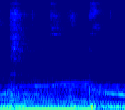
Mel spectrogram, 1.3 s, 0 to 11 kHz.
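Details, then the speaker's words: Mitsubishi DA-R20 amplifier on phono input, before STK-1060 output module replacement: music harsh and fuzzy with buzzy low end, worse on the left, and the amp goes into protection after a while; output stage distortion. "so you can hear the Distortion there probably off the top it's really bad on the left right we can get more volume out of it on the right but it goes into uh goes into protection after a little while"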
